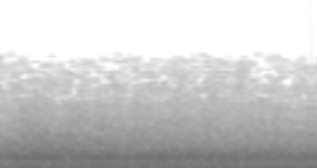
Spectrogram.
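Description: Steady machine hum and rushing noise with a low steady tone, unchanging throughout.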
